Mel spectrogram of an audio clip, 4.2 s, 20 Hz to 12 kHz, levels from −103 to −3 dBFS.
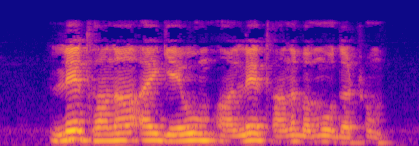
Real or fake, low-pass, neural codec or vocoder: real; 7.2 kHz; none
